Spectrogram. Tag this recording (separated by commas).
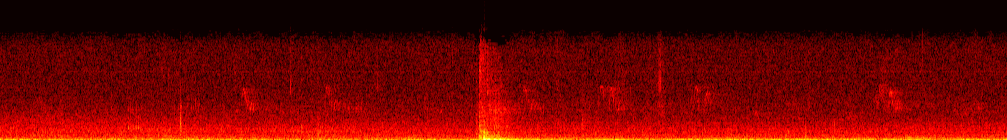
magpie calling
